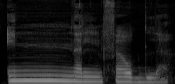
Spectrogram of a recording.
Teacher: ہے فضل ضاد زبان کے سائڈ سے پڑھا جاتا ہے اور یہاں پر سکون ہے ضاد پر تو بالکل بھی جھٹکا نہیں ہوگا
